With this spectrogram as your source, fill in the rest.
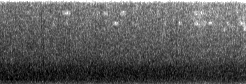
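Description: Audience at a live comedy show applauding steadily, a dense, loud wash of many hands clapping throughout with no voices over it.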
